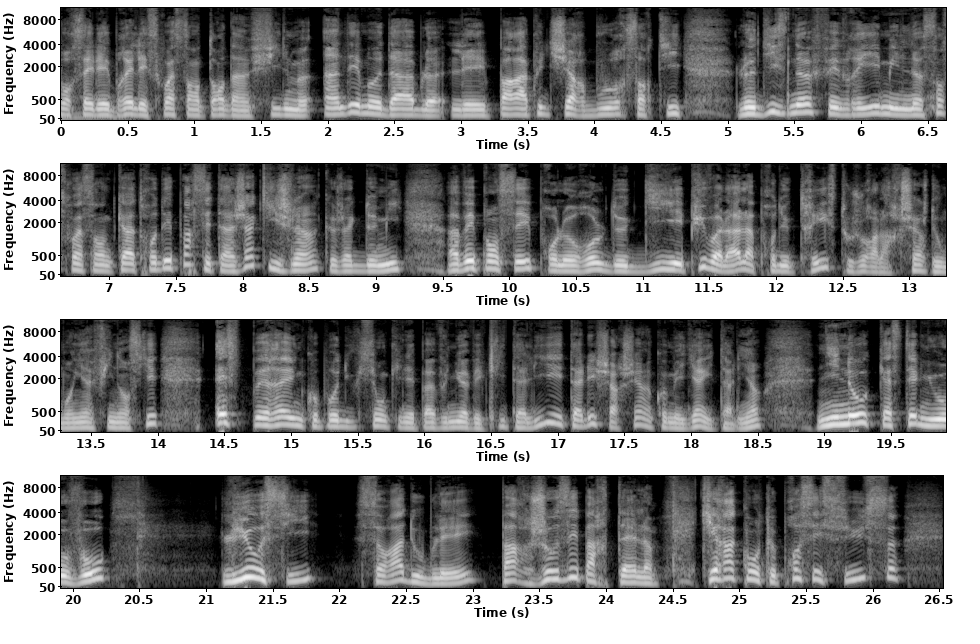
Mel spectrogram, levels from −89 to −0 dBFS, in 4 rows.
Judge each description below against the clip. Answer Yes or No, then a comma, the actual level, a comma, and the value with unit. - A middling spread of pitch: No, wide, 5.7 semitones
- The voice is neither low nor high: Yes, medium, 145 Hz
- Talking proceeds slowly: No, average, 165 wpm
